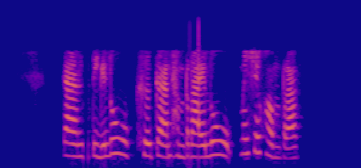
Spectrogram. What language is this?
Thai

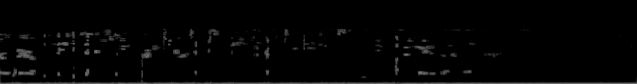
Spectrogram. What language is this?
English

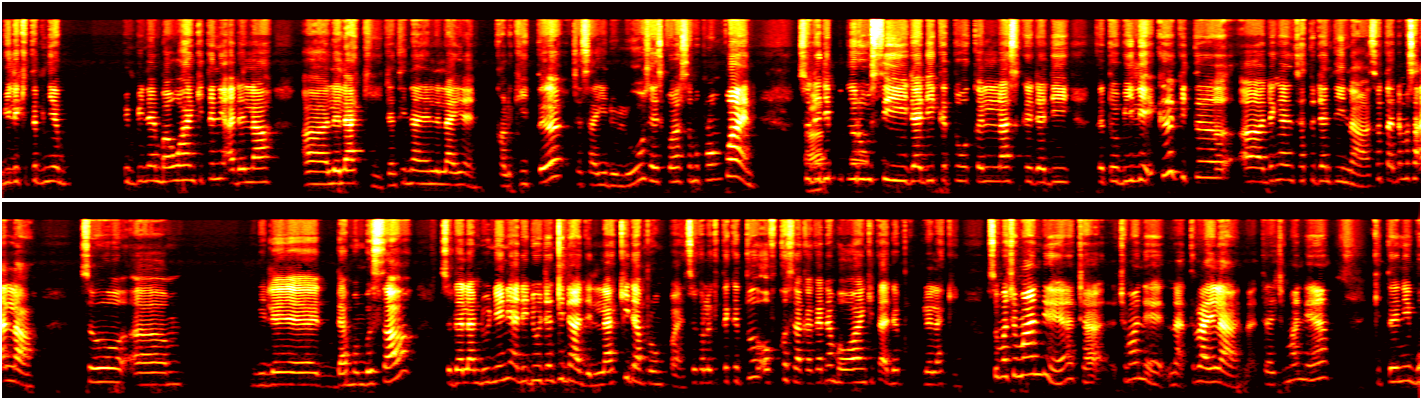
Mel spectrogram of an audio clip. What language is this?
Malay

